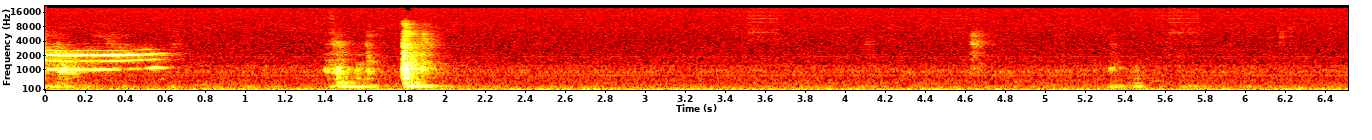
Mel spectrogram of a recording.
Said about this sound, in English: And we've got a um, Thursday session at at my cat is meowing.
